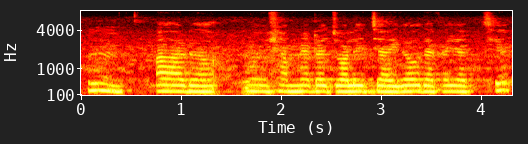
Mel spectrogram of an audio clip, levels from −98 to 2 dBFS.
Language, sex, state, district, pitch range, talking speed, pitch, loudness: Bengali, female, Odisha, Khordha, 205-215 Hz, 110 wpm, 205 Hz, -14 LUFS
